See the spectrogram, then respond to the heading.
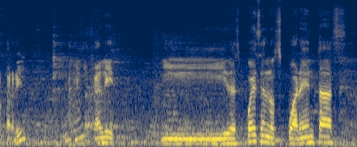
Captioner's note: speak in Spanish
